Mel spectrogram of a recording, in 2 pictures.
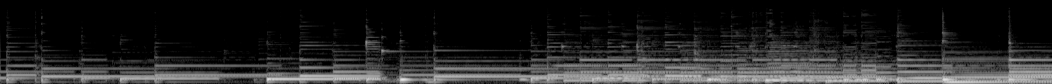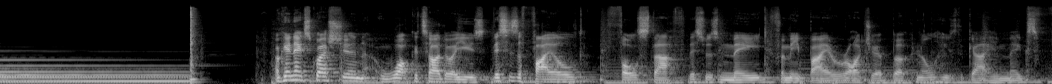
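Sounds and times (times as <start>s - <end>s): fingerpicked acoustic guitar: 0.0s - 21.0s.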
